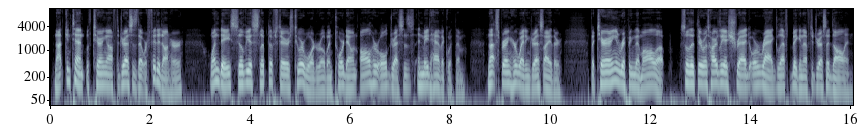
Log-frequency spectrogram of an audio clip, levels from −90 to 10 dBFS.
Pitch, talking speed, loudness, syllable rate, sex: 115 Hz, 230 wpm, -18 LUFS, 6.0 syllables/s, male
